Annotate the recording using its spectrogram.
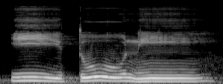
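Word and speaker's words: ائتوني: Nah, teman-teman sekalian, disimpulkan bahwa kata ituni di surat Al-Ahqaf ayat keempat, kalau diwasol dibacanya fis samawati tuni, sedangkan kalau diwaqaf dibacanya fis samawat ituni.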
